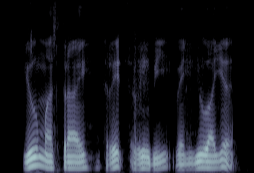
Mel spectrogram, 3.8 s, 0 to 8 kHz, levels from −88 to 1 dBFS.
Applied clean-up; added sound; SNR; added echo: neural mask model DeepFilterNet 3.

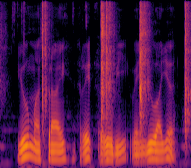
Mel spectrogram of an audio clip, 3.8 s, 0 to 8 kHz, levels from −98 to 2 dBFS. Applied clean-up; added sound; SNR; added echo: none; Coin (dropping); 7 dB; none.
